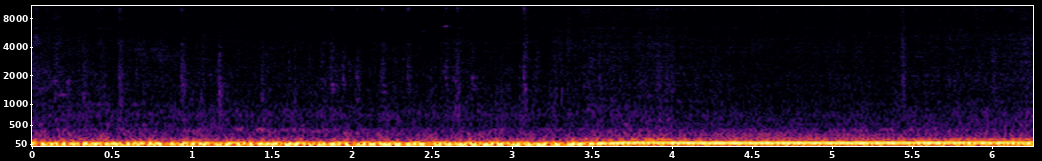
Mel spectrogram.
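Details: 1970 Oldsmobile Cutlass, Rocket 350 V8, about 52°F outside: deep strong rumble steadying to smooth even drone, no belt squeal or rattle; oil pressure, vacuum good; normal running, healthy engine.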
